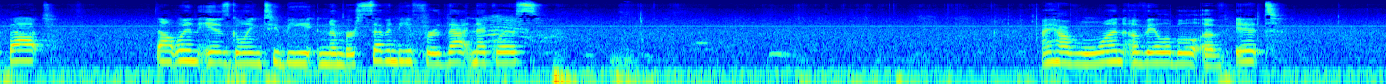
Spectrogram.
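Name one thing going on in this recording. A young woman talks brightly and close by, in short bursts.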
